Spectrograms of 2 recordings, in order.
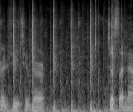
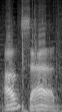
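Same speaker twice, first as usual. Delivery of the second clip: sad outburst; 4 semitones higher, 10 dB louder, slower than usual. Real, not acted. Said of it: "I'm fucking sad".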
